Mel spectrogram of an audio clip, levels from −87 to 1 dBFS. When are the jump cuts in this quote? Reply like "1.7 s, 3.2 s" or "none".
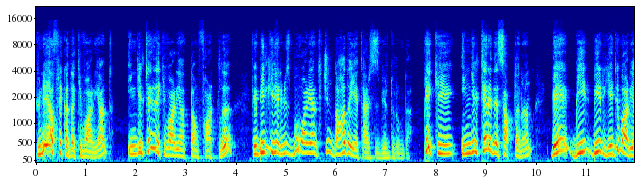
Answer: none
